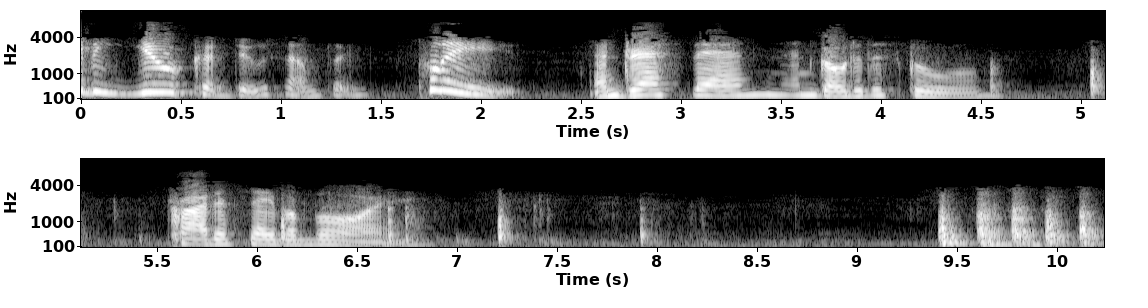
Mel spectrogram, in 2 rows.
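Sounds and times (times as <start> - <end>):
speech: 0.3 - 4.7, 5.6 - 6.9
knocking on a door: 6.0 - 8.1, 9.4 - 10.2.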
